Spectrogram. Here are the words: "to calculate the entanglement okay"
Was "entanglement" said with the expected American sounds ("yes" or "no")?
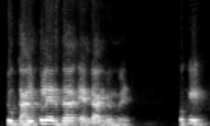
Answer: no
